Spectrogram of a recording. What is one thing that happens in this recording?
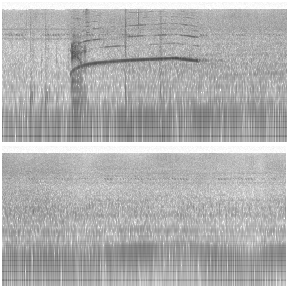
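A car engine hums and revs as the car pulls away and drives on.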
